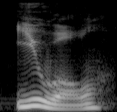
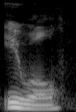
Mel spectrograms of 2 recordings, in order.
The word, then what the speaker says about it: Yule: Yule, pronounced Ewell, E-W-E-E-L-L-E, so Ewell, is when the dark half of the year relinquishes to the light half.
